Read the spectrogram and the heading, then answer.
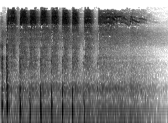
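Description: A shrill, high-pitched insect buzz of cicadas, pulsing in about eight quick bursts before swelling into one steady drone that fades away after a few seconds. No voices.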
